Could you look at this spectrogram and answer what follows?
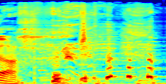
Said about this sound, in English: Oh my god. What the fuck? I'm dying. Sorry, everybody. I'm still dealing with that cough.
